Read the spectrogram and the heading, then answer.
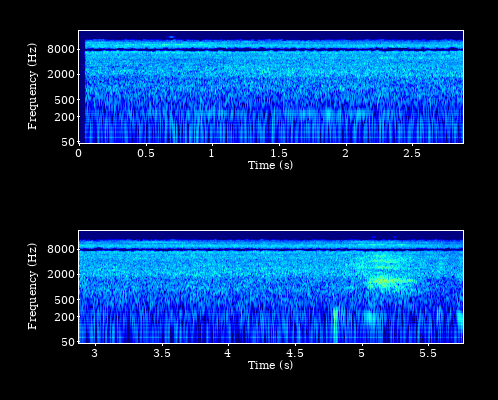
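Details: A steady, even hiss fills the whole recording, broken only by a brief soft knock near the end, with no animal voice heard.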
